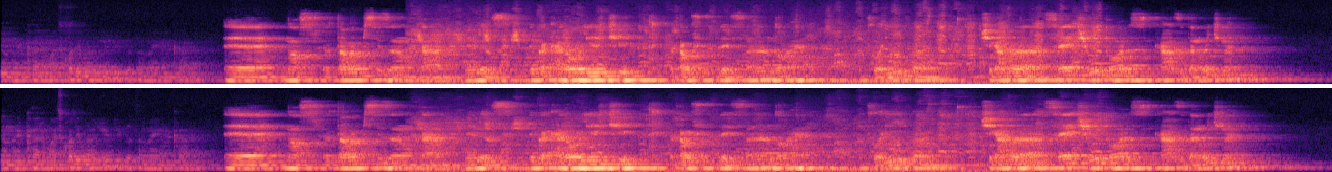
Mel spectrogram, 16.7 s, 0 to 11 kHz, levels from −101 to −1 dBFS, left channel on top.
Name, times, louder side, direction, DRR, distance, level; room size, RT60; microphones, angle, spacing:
voice 1, 0.0-2.5, equal, 75° right, 2 dB, 5.7 m, -40 dB
voice 2, 2.8-10.4 10.7-15.6, equal, 20° left, 3 dB, 4.2 m, -22 dB
sound 1, 5.1-13.8, left 4 dB, 85° left, 1.8 m, -35 dB
28.5 x 19.0 x 6.5 m, 1.4 s
head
